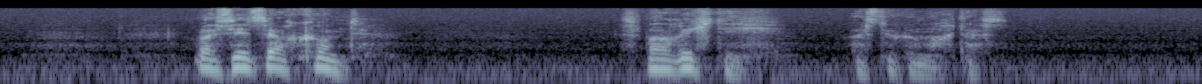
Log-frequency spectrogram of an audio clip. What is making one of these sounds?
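An elderly man speaks gruffly in reply, close by.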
